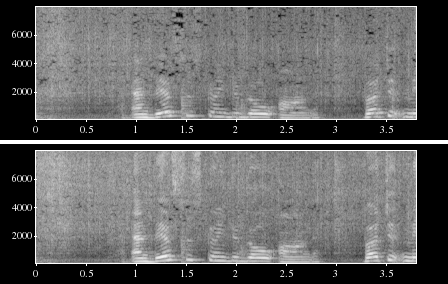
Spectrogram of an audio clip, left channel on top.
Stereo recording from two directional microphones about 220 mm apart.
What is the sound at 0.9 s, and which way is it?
Stir, 35° right (ahead or behind).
